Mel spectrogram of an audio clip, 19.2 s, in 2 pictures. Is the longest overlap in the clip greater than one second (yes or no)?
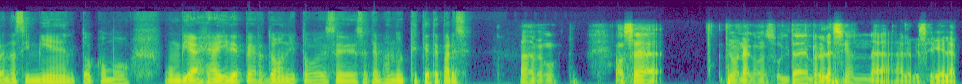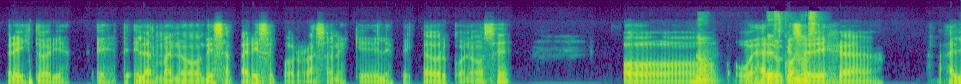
yes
